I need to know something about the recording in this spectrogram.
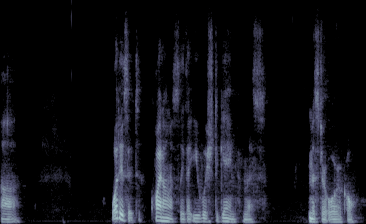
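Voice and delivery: soft little banshee voice. Speaking over the comlink to the Oracle, a player asks in a soft little banshee voice. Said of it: "softly in my little um, banshee voice".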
